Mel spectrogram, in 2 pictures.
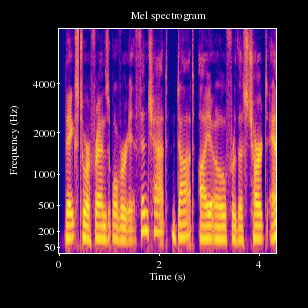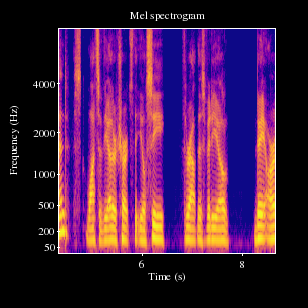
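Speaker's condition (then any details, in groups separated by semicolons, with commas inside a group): No condition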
